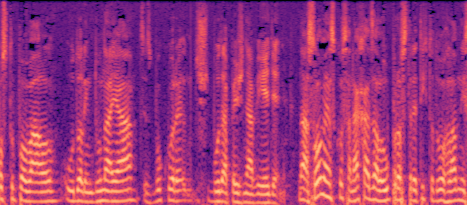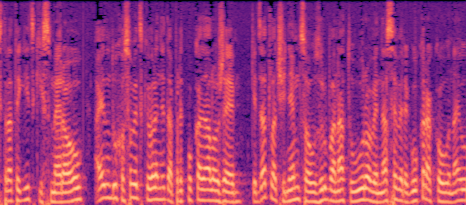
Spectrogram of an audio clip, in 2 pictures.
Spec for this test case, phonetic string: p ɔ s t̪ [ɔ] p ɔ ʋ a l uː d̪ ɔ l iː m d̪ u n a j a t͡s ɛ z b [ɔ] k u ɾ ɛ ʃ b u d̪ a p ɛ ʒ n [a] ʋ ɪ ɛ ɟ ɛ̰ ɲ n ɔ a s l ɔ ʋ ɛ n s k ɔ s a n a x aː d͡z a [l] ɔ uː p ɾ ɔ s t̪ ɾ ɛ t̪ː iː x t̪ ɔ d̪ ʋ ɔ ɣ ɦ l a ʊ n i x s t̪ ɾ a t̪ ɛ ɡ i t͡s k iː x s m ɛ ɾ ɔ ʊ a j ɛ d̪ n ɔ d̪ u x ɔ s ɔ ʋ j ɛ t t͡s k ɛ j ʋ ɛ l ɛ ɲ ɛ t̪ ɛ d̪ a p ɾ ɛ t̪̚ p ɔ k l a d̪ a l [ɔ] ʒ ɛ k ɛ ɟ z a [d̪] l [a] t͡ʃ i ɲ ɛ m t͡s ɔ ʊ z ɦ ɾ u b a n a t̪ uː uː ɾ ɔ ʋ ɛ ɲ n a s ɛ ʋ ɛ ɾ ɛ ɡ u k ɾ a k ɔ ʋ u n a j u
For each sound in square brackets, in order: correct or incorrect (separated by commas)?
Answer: incorrect, incorrect, correct, correct, correct, incorrect, correct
